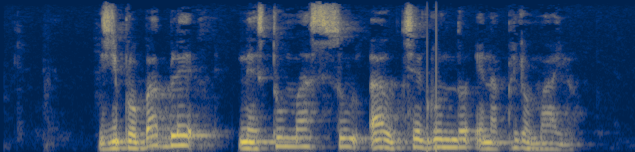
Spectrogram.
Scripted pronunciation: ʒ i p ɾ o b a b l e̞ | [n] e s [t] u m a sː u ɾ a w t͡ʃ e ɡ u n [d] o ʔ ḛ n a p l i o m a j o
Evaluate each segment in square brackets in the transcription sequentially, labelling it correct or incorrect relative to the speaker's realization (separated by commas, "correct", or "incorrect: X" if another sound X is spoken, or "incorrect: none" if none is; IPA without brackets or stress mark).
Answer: correct, correct, correct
